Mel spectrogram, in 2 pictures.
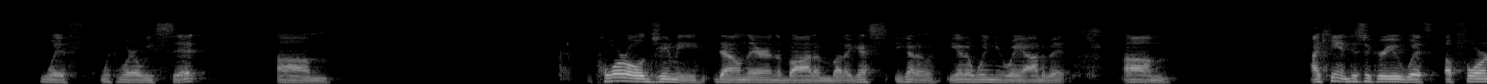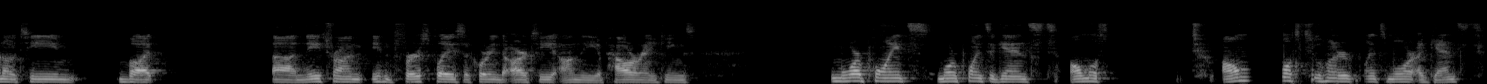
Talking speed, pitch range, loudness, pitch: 120 wpm, 105-130 Hz, -33 LUFS, 115 Hz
